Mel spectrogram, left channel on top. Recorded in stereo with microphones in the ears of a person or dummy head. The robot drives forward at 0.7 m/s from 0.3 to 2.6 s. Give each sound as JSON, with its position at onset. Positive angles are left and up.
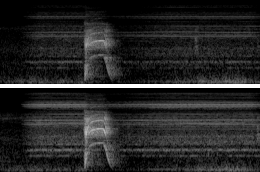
{"t": 0.8, "sound": "a drill", "side_deg": -35, "distance_m": 0.8}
